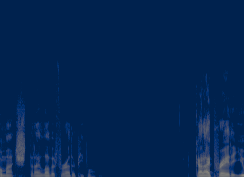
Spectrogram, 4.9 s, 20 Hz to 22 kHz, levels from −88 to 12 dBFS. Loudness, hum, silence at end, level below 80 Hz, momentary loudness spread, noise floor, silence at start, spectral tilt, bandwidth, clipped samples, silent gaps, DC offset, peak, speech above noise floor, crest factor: -43 LUFS; none; 0 s; -88 dBFS; 15 LU; under -90 dBFS; 0 s; -4.5 dB/octave; 14.5 kHz; under 0.1%; none; under 0.1%; -22 dBFS; over 46 dB; 24 dB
